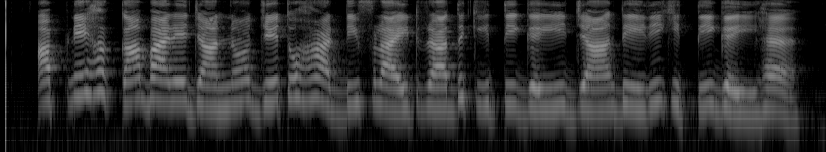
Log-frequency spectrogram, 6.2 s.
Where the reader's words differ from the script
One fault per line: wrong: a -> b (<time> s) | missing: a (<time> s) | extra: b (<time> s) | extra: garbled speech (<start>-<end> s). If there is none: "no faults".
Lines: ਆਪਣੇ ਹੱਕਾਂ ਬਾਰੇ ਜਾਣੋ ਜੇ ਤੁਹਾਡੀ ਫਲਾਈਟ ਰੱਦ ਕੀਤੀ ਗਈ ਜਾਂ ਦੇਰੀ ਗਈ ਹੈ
extra: ਕੀਤੀ (5.0 s)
